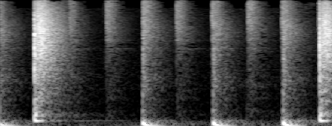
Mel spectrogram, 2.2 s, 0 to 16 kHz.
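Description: Sampled acoustic drum kit from MainStage 3's Detroit Garage patch playing a beat, about five separate hits in two seconds. The compressor is still switched off, so the kit sounds uncompressed.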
